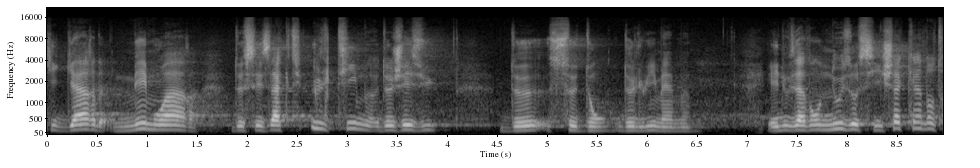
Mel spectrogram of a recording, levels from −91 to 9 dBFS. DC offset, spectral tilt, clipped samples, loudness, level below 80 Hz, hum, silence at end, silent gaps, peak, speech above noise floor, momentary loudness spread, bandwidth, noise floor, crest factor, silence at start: under 0.1%; -2 dB/octave; under 0.1%; -24 LUFS; -90 dBFS; none; 0 s; none; -2 dBFS; 26 dB; 13 LU; 16 kHz; -50 dBFS; 22 dB; 0 s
